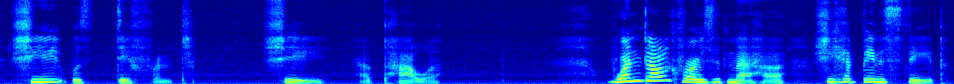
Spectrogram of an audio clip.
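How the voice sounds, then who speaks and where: A woman's voice: on the high side, gravelly, no room sound, low-quality recording. A young woman reading aloud and chatting casually in an informal way, sometimes stumbling and correcting herself. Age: teenager or young adult, still at school. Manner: informal, stumbles and self-corrects over words. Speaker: amateur audiobook reader, channel host.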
